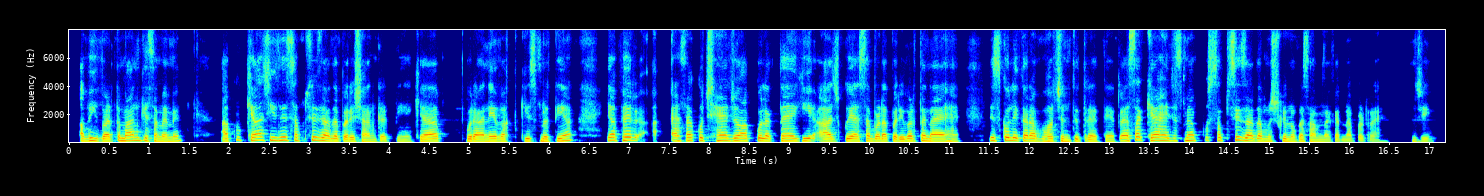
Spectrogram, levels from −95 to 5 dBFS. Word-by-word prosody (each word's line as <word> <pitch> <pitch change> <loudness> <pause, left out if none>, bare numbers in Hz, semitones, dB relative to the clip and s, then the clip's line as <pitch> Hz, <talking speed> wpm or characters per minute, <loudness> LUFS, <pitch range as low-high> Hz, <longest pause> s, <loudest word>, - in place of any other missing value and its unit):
अभी 185 +3 +2
वर्तमान 185 +6 +2
के 195 - 0
समय 165 -3 -2
में, 160 +3 -4 0.5
आपको 170 +7 -2
क्या 215 +2 +3
चीज़ें 225 -1 +1
सबसे 210 +1 -1
ज़्यादा 185 -5 +3
परेशान 140 -3 -1
करती 120 0 -7
हैं? 125 - -11
क्या 155 +2 +3 0.4
पुराने 155 +1 +4
वक़्त 155 0 -4
की 170 - +2
स्मृतियाँ 165 +4 0 0.5
या 215 - +5
फिर 220 -1 +3
अ, - - -13 0.2
ऐसा 175 +4 +1
कुछ 200 -1 -2
है 195 0 +4
जो 185 0 +3
आपको 180 +1 +1
लगता 175 0 +1
है 175 0 +2
कि 180 +1 +3
आज 155 -2 -1
कोई 170 - +2
ऐसा 160 +1 +1
बड़ा 155 0 +3
परिवर्तन 165 +3 +2
आया 155 -1 +4
है, 150 -2 -5 0.4
जिसको 205 +1 +3
लेकर 190 -2 +3
आप 175 -1 +2
बहुत 160 0 -2
चिंतित 155 -3 -3
रहते 130 0 -2
हैं? 130 - -5
तो 180 - +2
ऐसा 185 +5 +3
क्या 205 0 +4
है 200 -1 +2
जिसमें 185 +2 -1
आपको 200 +2 -7
सबसे 210 +2 -1
ज़्यादा 180 -4 +3
मुश्किलों 155 0 -3
का 145 - -2
सामना 130 -2 -5
करना 120 0 -7
पड़ 115 -1 -7
रहा - - -11
है? 140 +4 -20 0.3
जी। 125 -3 -10
170 Hz, 205 wpm, -23 LUFS, 150-195 Hz, 0.5 s, या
